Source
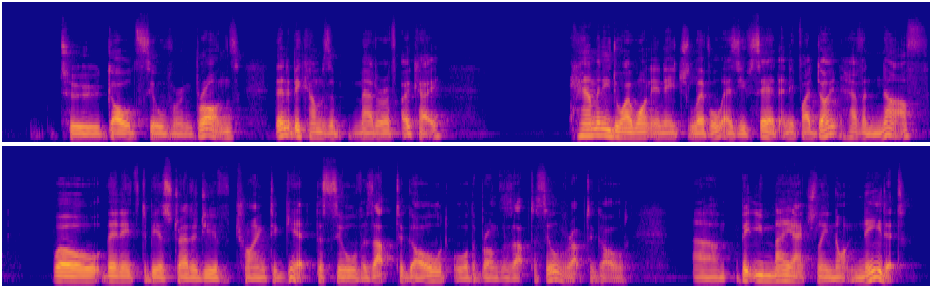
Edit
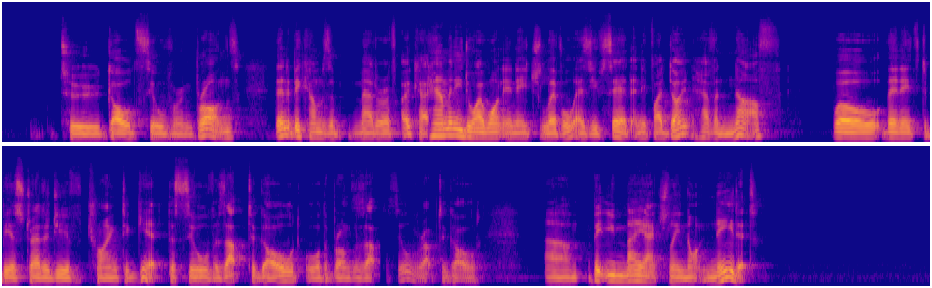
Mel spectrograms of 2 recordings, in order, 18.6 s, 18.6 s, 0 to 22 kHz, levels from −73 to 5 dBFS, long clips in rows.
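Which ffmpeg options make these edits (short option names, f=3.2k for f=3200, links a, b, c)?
-filter_complex "[0:a]asplit=3[a][b][c];[a]atrim=end=4.262[d];[b]atrim=start=5.738:end=14.54,asetpts=PTS-STARTPTS,afade=t=out:st=8.798:d=0.004:c=hsin[e];[c]atrim=start=14.54,asetpts=PTS-STARTPTS,afade=t=in:d=0.67[f];[e][f]concat=n=2:v=0:a=1[g];[d][g]acrossfade=d=0.004:c1=hsin:c2=hsin"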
